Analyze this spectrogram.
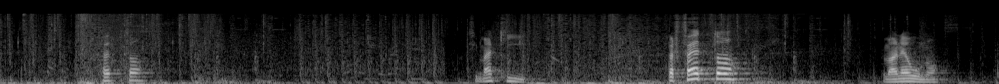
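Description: A young man talks excitedly and shouts close to a microphone.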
